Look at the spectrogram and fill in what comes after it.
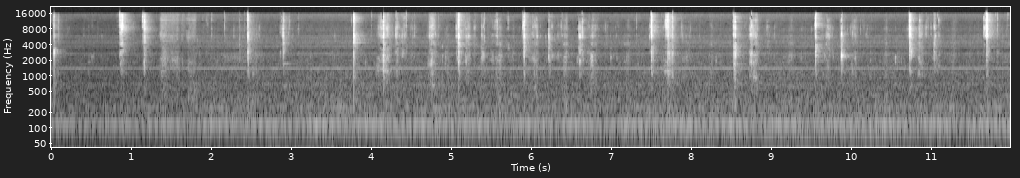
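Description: Close-up eating sounds: a person chewing with irregular wet mouth clicks and smacks, one to a few a second, over a steady low hum.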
